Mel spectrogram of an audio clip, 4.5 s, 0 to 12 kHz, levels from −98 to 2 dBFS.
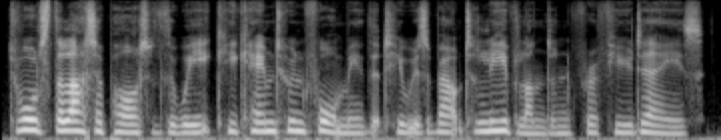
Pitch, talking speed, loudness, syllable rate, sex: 200 Hz, 305 wpm, -21 LUFS, 6.7 syllables/s, female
